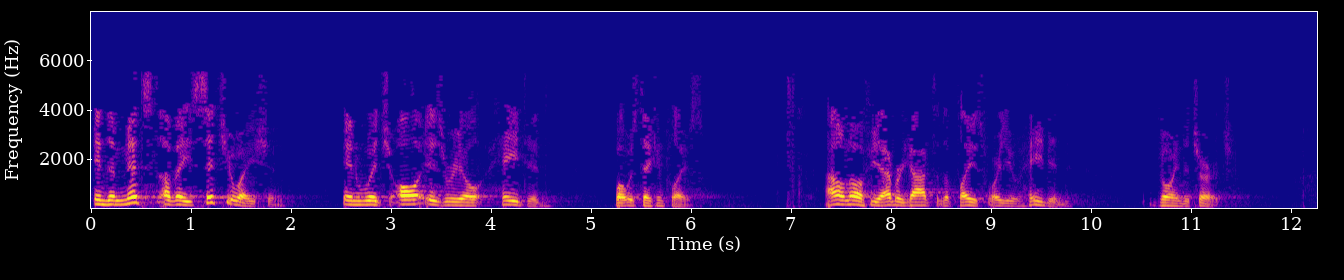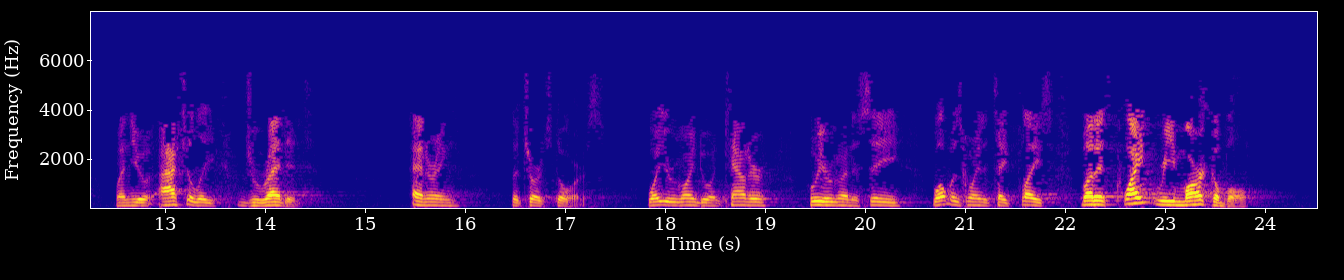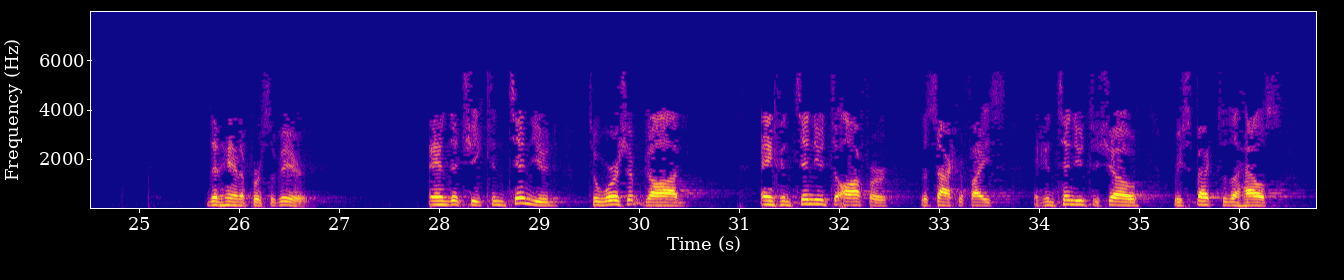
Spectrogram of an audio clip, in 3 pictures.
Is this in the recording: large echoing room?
yes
